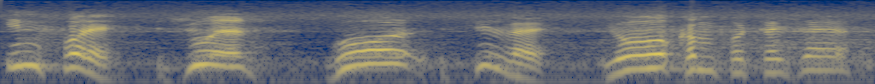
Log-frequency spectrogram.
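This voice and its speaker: Simple loyal island youth, broken English, very high-pitched, old radio drama, thin tinny sound. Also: male voice, sing-song, a little slow, slight background noise, heavily acted. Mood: coaxing. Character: eager young male island native companion, simple and loyal. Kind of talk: old time radio adventure acting.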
